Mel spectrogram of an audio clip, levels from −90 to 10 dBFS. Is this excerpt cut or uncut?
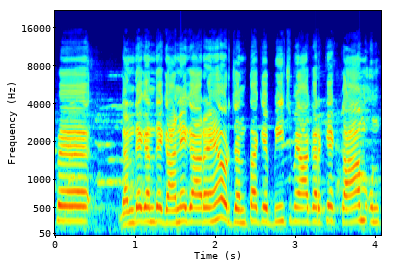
uncut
